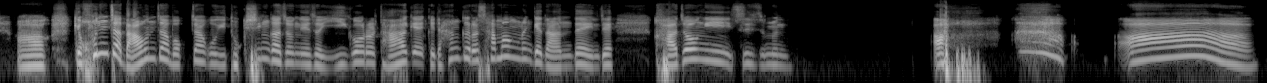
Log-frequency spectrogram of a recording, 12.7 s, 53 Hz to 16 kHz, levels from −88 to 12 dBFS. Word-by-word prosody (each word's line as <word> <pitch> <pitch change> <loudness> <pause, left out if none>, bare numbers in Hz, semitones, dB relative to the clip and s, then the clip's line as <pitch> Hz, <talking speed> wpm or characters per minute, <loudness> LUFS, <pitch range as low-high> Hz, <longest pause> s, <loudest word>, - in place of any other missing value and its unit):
아 180 +1 +2 0.3
이렇게 215 - +6
혼자 390 -2 +5
나 - - +5
혼자 290 -1 -1
먹자고 205 +1 -5
이 185 - -6
독신 200 +9 -1
가정에서 210 -6 -1
이거를 195 +7 -5
다 180 0 -3
하게 220 -2 0
그냥 195 -1 -7
1 290 +2 -9
그릇 270 -5 -2
사 285 - -4
먹는 305 -4 -5
게 230 - +2
나은데 175 +3 -2
인제 190 +3 -5 0.4
가정이 250 +4 +1
있으시면 190 -2 -13 1.4
아 - - +6 1.7
아 285 - +3
220 Hz, 225 characters per minute, -21 LUFS, 190-280 Hz, 1.7 s, 이렇게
